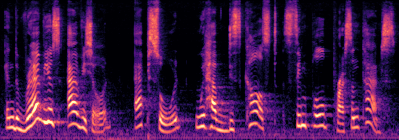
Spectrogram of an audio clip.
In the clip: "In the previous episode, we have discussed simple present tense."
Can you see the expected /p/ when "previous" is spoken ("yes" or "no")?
no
